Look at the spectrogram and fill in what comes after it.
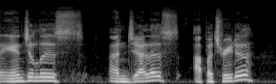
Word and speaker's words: Angelus Apatrida: They're called Angelus Apatrida. – That was absolutely perfect pronunciation.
